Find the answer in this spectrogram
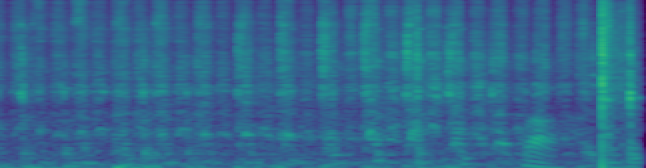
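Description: Magic Saw hand saw rasping back and forth in rapid strokes, cutting through wood, aluminum and PVC pipe clamped together in a vise. A single sharp knock comes near the end.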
